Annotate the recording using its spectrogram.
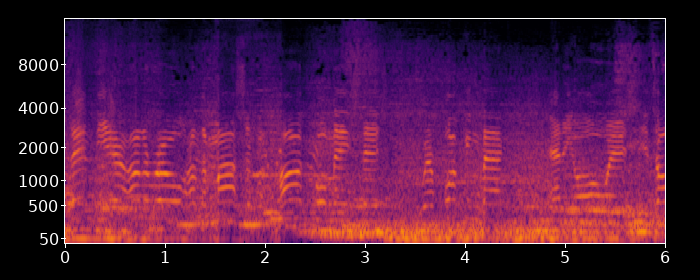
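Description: A man's voice talking close to the microphone over a loud, low background rumble.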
